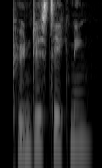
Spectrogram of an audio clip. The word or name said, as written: pyntestikning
